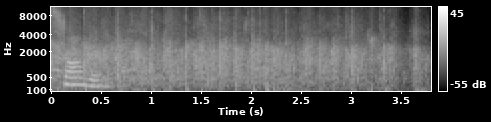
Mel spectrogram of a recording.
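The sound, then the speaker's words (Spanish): A church audience claps loudly and steadily in praise to the King of Kings, dense overlapping applause filling the space, with a brief voice or shout near the start and the clapping thinning slightly toward the end. “Dele ese fuerte aplauso al Rey de Reyes.”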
